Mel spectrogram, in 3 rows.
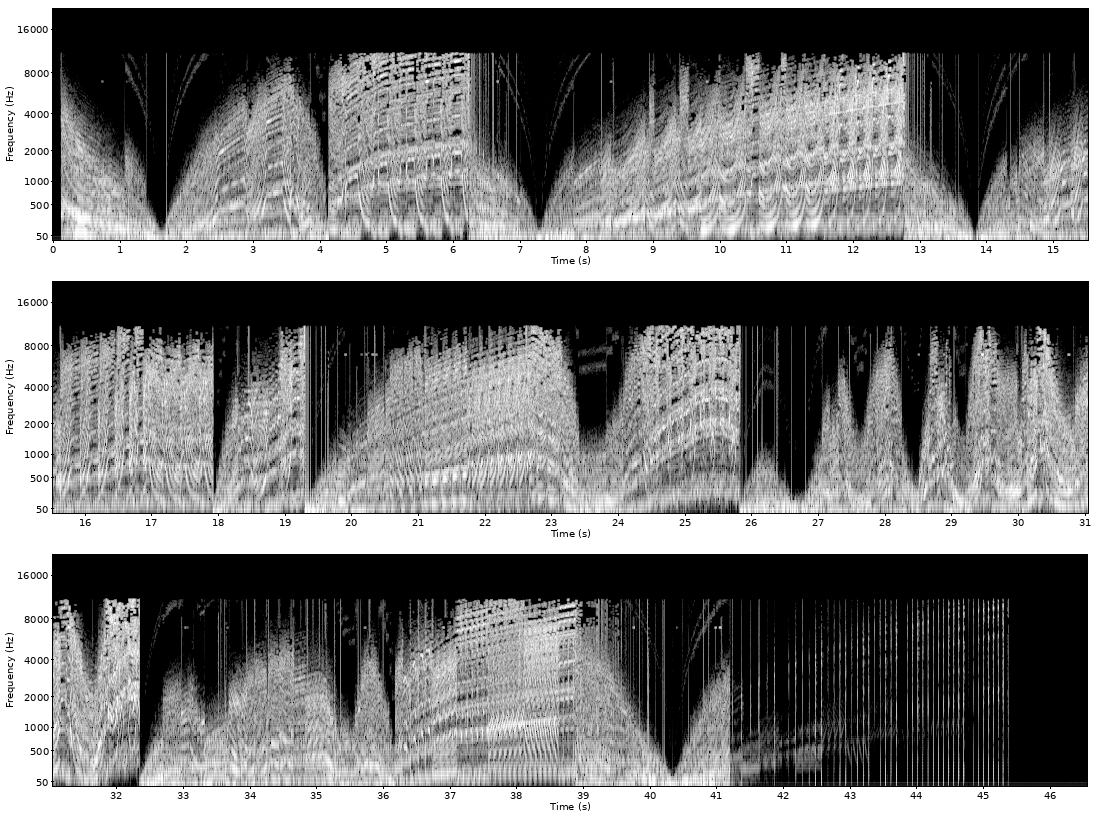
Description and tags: Abstract Glitch Effects 016
Abstract Glitch Effects / Made with Audacity and FL Studio 11
Random, Sci-fi, Electric, Sound, Sound-Design, Abstract, Weird, Design, Effects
